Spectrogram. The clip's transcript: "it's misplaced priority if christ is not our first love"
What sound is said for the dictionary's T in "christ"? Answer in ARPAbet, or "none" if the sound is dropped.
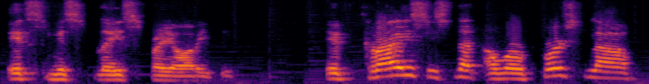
none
